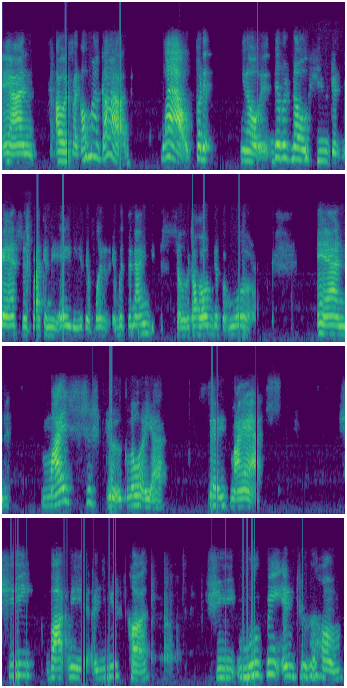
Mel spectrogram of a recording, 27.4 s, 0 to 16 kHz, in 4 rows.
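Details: Adult woman, an actress and comedian, born with cerebral palsy in 1956; dysarthria due to cerebral palsy.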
